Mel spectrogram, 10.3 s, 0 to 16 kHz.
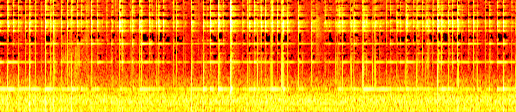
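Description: Fingernails tap and flick the bowl of an empty, clear, hollow wine glass held upright by its stem. The result is a rapid, irregular run of short, bright clinks, each ringing briefly with a steady tone near 750 Hz and high overtones. A constant soft hiss sits underneath throughout.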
